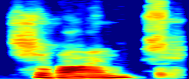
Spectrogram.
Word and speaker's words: Siobhan: It's an unusual spelling, but it's just very easy to pronounce, Siobhan.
